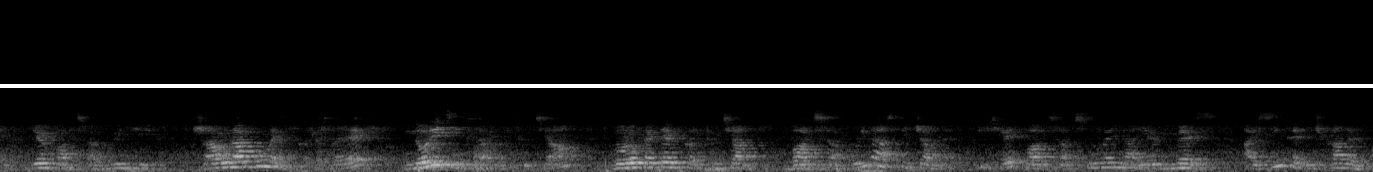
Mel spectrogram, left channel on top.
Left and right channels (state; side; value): silent; left; digital silence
